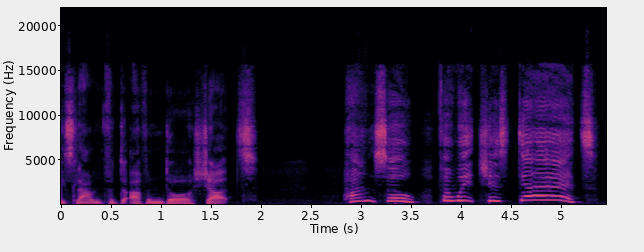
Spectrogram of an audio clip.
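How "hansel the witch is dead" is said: put-on high, slow joyful girl's cry; excited cry. A narrator's reading. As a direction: call out the good news. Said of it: "cried Gretel".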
